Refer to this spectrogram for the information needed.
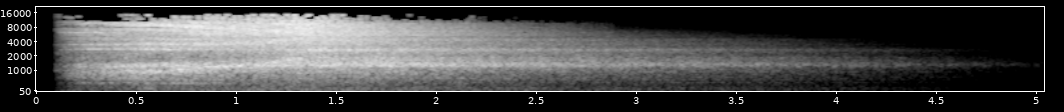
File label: Monster Breath Sweep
